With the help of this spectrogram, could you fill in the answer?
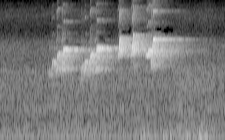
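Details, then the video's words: Song of a black-crested bulbul used to coax reluctant birds into singing: a stepped, upward-climbing phrase of clear warbling notes lasting about a second and a half, with a low steady hum beneath. "Suara Burung kutilang Emas Untuk Memancing Bunyi Burung Malas Bunyi"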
